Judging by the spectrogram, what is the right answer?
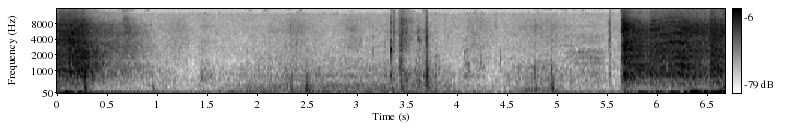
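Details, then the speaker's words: Fiat that sat a long time, started with the owner's procedure: a long quiet crank with little compression until oil pressure builds, then it catches and settles into a strong, even run. A normal, healthy start. "So now you can hear it. It works very nicely. It sounds great. And there's nothing wrong with it."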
